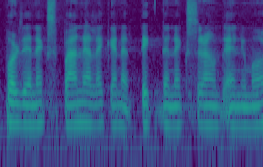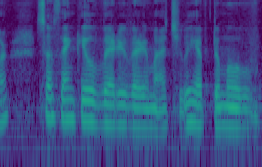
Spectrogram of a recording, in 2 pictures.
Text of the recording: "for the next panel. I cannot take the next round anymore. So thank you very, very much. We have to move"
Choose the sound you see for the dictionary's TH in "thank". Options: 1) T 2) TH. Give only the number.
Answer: 1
